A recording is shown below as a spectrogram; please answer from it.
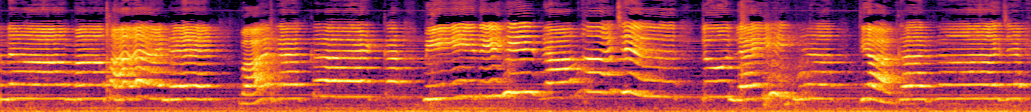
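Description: Female Carnatic vocalist singing long melismatic phrases in raga Hamsanadam, the voice gliding widely up and down in pitch, with brief breaks between phrases about two and a half seconds and seven seconds in.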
